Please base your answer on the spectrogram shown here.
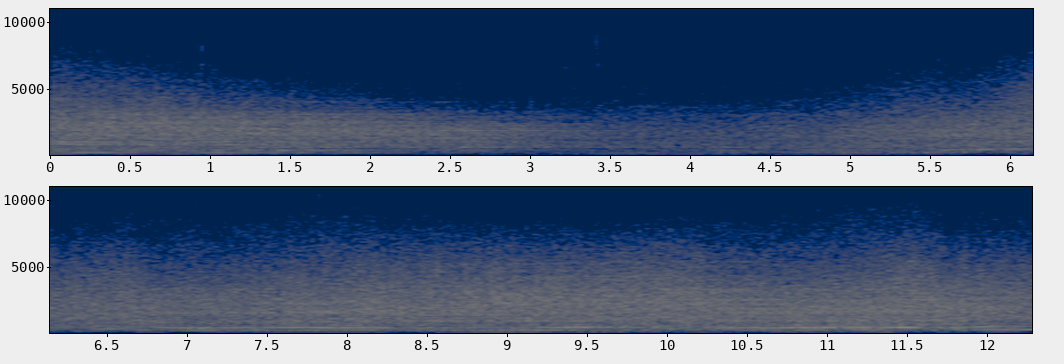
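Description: A race car on a track at Pocono in a PowerHouse Pro League heat, its engine droning steadily and rising in pitch as it approaches, a continuous roar heard from a distance with no voices.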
